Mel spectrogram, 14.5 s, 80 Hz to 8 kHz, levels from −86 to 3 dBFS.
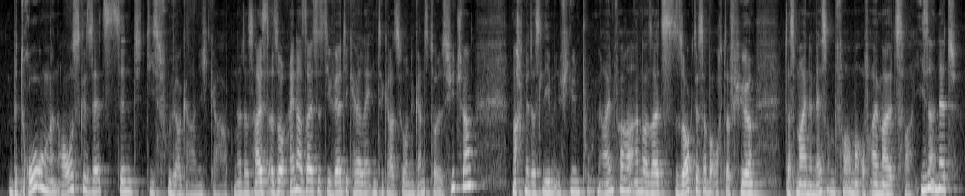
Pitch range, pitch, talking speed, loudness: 145-165 Hz, 155 Hz, 175 wpm, -21 LUFS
